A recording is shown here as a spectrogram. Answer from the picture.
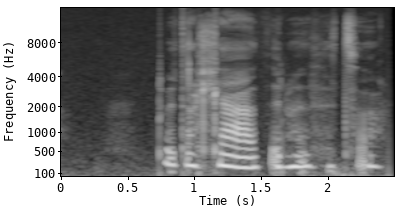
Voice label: "llath", Welsh

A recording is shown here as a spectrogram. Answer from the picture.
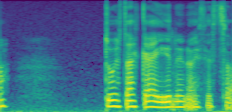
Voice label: "gair", Welsh

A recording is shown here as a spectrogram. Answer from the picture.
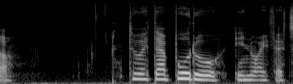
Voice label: "bwrw", Welsh

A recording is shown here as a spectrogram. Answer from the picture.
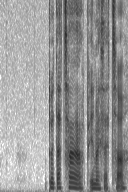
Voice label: "taap", Welsh

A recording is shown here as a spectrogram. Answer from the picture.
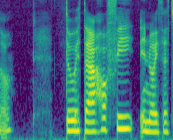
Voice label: "hoffi", Welsh

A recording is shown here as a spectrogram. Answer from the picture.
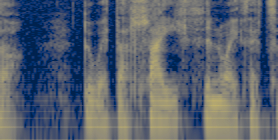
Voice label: "llaith", Welsh

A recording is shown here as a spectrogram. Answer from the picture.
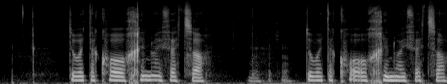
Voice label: "coch", Welsh

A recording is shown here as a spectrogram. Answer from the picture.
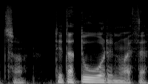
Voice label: "dwwr", Welsh

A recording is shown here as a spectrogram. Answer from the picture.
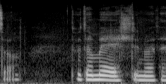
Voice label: "mellt", Welsh

